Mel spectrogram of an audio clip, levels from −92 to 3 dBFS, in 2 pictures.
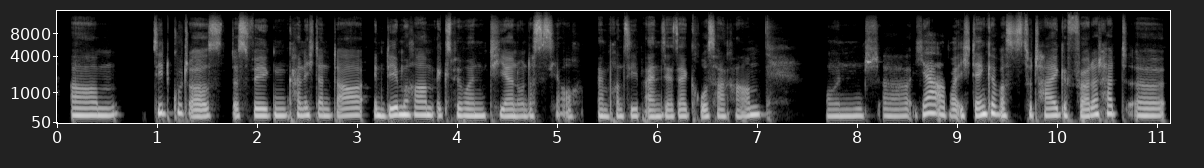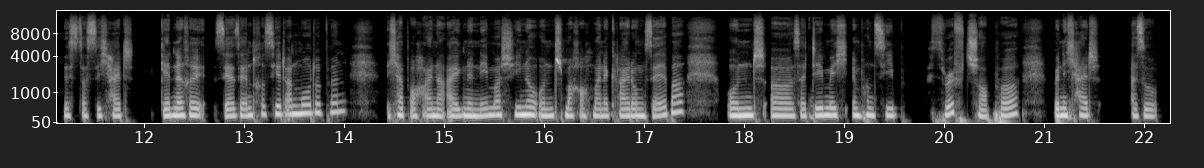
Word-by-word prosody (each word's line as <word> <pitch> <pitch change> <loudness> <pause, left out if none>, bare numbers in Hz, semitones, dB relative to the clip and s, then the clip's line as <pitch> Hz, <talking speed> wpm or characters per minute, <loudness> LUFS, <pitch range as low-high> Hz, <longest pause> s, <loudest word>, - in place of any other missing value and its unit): Ähm, 200 +2 +1 0.3
sieht 260 -2 -1
gut 260 -2 -4
aus, 175 +1 -2
deswegen 195 +1 0
kann 200 -1 -4
ich 205 - -3
dann 190 -1 -3
da 200 +2 -3
in 195 -2 +2
dem 210 +2 +6
Rahmen 210 -1 +2
experimentieren 190 -2 -1
und 180 0 -5
das 185 - 0
ist - - -5
ja - - -12
auch 180 - -10 0.2
im 185 -1 -1
Prinzip 185 0 -4
ein 175 0 -1
sehr, 175 -1 -3
sehr 185 0 -2
großer 185 0 -4
Rahmen. 190 +5 -1 0.6
Und, 185 +1 -4
äh, 185 0 -5
ja, 255 +3 +1
aber 200 -4 -3
ich 190 - -3
denke, 230 +5 +4
was 195 -3 -2
es - - -5
total 200 0 -1
gefördert 205 +3 -1
hat, 240 0 -2
äh, 195 -4 -1
ist, 195 -1 -4
dass 190 0 -4
ich 190 - -4
halt 185 +1 -3 0.3
generell 200 +1 +4
sehr, 185 +2 -1
sehr 195 0 -2
interessiert 230 +3 0
an 235 +1 +4
Mode 255 +2 +4
bin. 285 +4 -5 0.4
Ich 190 - -6
habe 195 -1 +1
auch 185 - -3
eine 190 -1 +2
eigene 185 0 +3
Nähmaschine 215 +3 +4
und 195 -1 +3
mache 190 -1 0
auch 190 - -7
meine 185 -1 +1
Kleidung 190 0 +2
selber 220 - -1 0.4
und, 200 0 +6
äh, 195 -1 +3
seitdem 195 +2 +3
ich 200 0 0
im 200 - +5
Prinzip 200 0 -1 0.4
thrift 245 +6 0
shoppe, 195 +4 0 0.3
bin 190 - +4
ich 200 - +3
halt 200 -1 -2 0.3
also, 185 -2 -2
195 Hz, 195 wpm, -23 LUFS, 185-205 Hz, 0.6 s, dem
